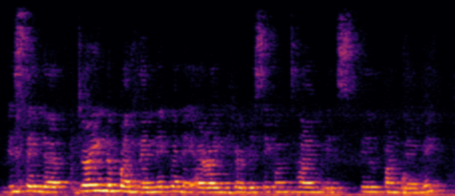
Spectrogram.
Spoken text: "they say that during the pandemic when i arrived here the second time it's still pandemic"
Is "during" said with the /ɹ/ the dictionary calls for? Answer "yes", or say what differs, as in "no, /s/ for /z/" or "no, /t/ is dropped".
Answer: no, /ɹ/ is dropped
